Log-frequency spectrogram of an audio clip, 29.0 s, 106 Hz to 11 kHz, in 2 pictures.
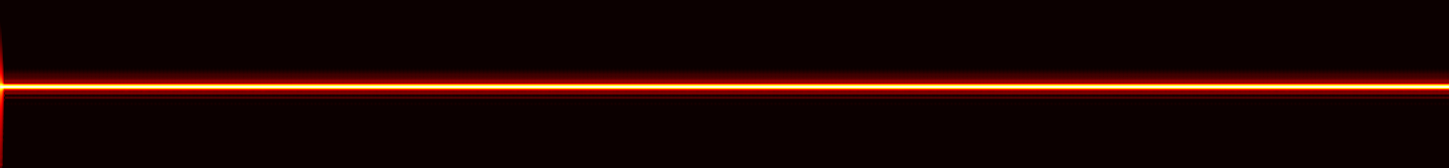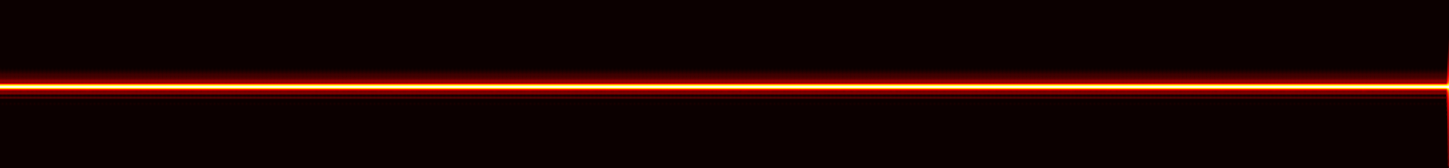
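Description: Broadcast 1 kHz line-up test tone played with colour bars: one unbroken pure beep at a single steady pitch and level.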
